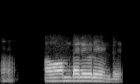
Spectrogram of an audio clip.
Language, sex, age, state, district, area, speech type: Malayalam, male, 18-30, Kerala, Idukki, rural, conversation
